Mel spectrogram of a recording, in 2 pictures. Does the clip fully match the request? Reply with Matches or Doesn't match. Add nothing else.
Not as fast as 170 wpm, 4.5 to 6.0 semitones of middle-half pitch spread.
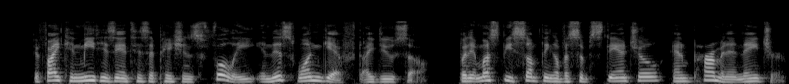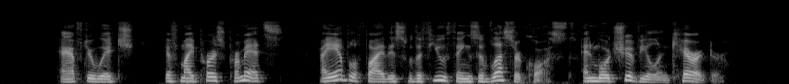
Doesn't match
